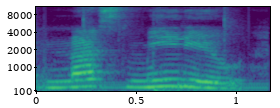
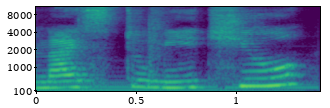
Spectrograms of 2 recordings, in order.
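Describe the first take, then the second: First: The T in meet is soft, almost silent. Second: The T in meet is strong and clearly released. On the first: The speaker calls it right. "se ele fosse falar de uma maneira um pouco mais suave" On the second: The speaker calls it wrong. "ele não falaria"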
